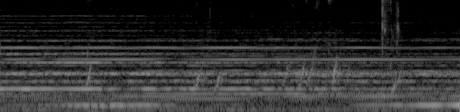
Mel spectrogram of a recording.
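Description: Water bubbles in a drinking glass, a scattering of small rising blips and pops at an irregular pace, fairly soft, over a steady low hum with no talking.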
